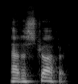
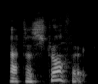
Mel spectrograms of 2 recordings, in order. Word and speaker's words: catastrophic: use it an adjective catastrophic catastrophic the emphasis is on the third syllable catastrophic right so catastrophe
